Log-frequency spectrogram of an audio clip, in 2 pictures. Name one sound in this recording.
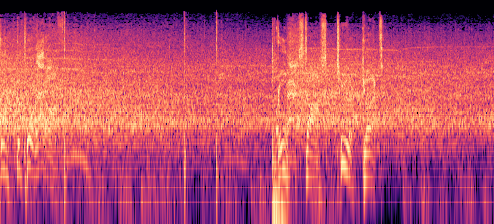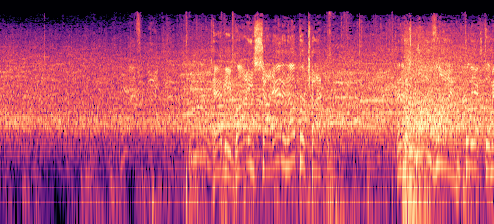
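Bodies slam heavily onto a wrestling mat.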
